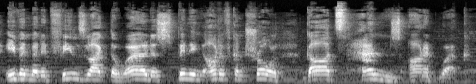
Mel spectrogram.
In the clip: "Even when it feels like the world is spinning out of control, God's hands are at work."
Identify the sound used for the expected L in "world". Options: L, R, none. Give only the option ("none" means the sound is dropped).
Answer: L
